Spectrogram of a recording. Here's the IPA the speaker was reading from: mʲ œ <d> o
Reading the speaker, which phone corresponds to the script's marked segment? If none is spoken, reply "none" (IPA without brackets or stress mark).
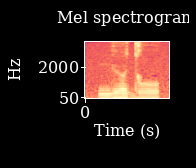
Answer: d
